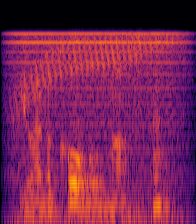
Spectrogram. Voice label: call master, Male voice, "You have a call, Master."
